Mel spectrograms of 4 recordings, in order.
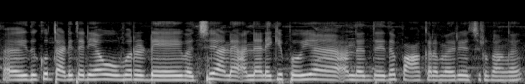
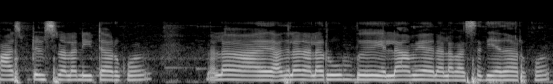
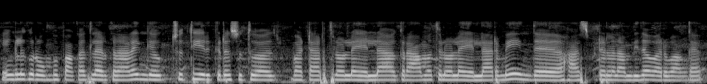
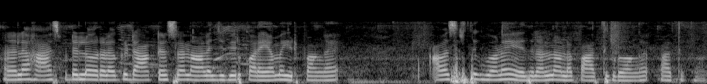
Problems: none marked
